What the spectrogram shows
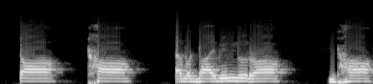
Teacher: এই মুর্ধা থেকে যে ধ্বনিগুলো উচ্চারিত হয় সেগুলোকে বলা হয় মূর্ধ ধ্বনি।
